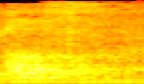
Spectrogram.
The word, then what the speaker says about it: alpha: It's actually alpha. Can you read that up there on the screen? Everybody read it? No? Okay, put it down further down the middle. Okay. Alpha. As the A in father.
